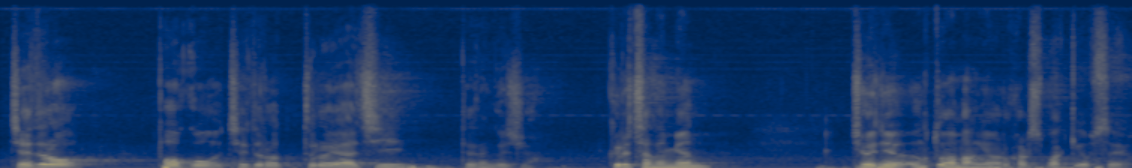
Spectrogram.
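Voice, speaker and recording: A man's voice: on the high side, animated, moderate pace, a little mellow. A man preaching a sermon as pastor, emphatic and asking the congregation questions that he then answers himself. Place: church sanctuary. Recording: long church hall reverb, faint noise.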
